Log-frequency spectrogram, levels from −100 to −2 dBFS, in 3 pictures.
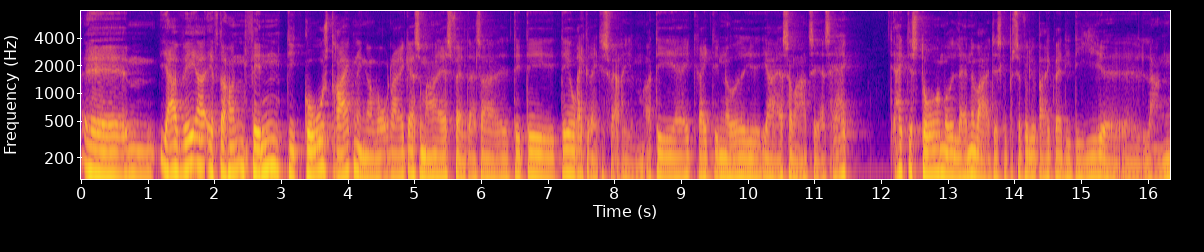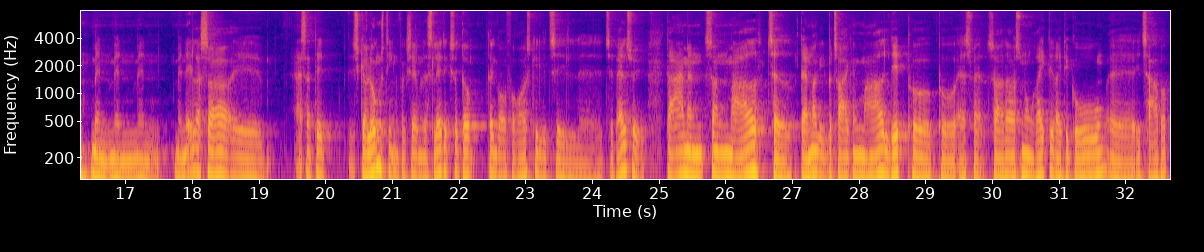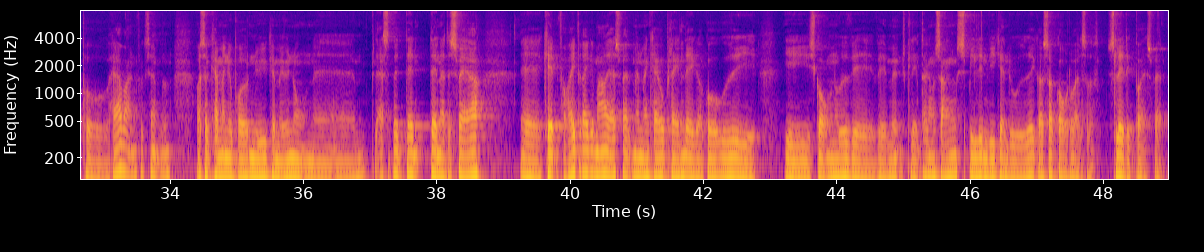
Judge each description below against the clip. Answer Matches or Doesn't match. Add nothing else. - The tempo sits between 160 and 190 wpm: Doesn't match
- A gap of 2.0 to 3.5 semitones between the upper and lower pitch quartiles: Matches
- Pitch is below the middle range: Matches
